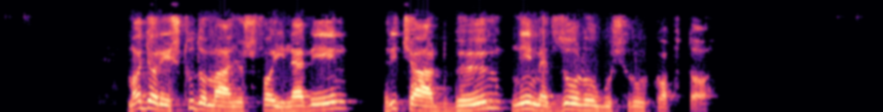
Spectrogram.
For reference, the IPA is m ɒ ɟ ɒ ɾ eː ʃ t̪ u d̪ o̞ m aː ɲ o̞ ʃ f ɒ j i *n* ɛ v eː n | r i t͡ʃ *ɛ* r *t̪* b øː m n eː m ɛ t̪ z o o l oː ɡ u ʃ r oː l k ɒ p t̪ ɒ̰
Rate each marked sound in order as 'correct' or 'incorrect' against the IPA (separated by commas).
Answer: correct, incorrect, incorrect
